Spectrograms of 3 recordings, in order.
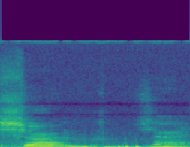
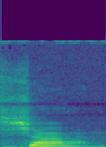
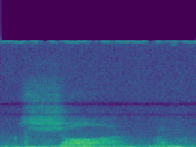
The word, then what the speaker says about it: Schon: know i'm actually german my last name is german the other half's italian but the it really means in germany it's sharon right but over here it's sean sean s-h-a-w-n right it's spelled s-c-h-o-n tape rolling rolling okay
